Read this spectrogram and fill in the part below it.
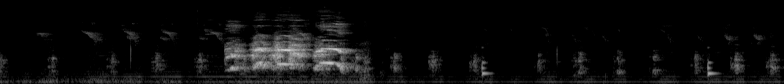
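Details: Domestic chicken, a mother hen with chicks: soft clucks and thin descending chick peeps, interrupted midway by a loud, harsh crowing burst of about one and a half seconds, then steady quiet clucking and peeping again over a low electrical hum.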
